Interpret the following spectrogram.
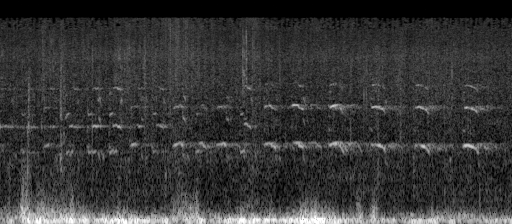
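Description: Birds calling outdoors: many short, high chirps repeating throughout, over a steady low rumble.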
